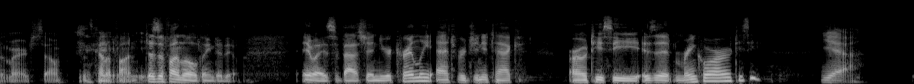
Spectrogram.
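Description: At 4.78 s, 6.04 s and 7.47 s the speech jumps ahead as compressed frames are skipped: roughly 40 ms, then about 20 ms twice, fitting whole frames of 21.3 ms. Each join shows as a seam on a spectrogram.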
